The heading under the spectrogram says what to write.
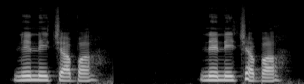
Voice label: "nene cvpv", Muscogee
